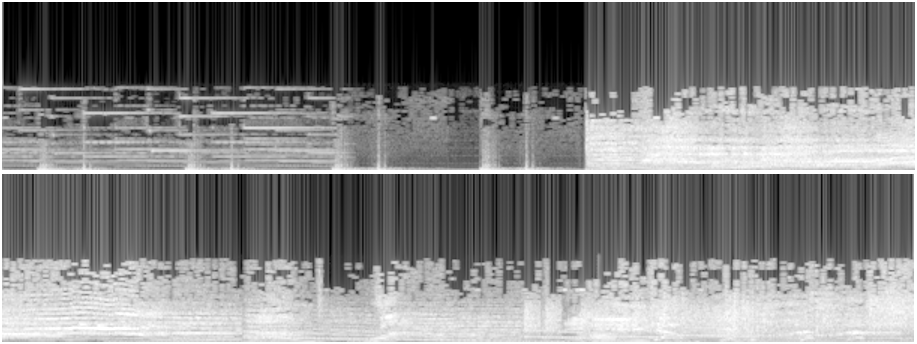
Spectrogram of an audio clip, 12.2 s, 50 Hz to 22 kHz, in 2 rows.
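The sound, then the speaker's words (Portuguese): King of Fighters '97 fighting game audio of Iori in Orochi mode: a few deep, throbbing heartbeat-like pulses, then a loud burst of game effects with growling yells over dense rumbling. “Yori chama Orochi. E o cara é nervoso. King of Fighter acho 97 fez isso. Modo Orochi, modo endemoniado.”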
